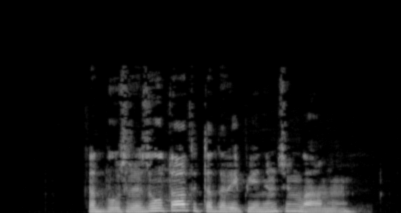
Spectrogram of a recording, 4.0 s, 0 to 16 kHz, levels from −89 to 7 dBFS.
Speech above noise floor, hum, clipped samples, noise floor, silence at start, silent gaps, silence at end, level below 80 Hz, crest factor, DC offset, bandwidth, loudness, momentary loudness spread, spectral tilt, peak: 57 dB; none; under 0.1%; -81 dBFS; 0.9 s; none; 0.45 s; -60 dBFS; 18 dB; under 0.1%; 11 kHz; -25 LUFS; 14 LU; -6.5 dB/octave; -8 dBFS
